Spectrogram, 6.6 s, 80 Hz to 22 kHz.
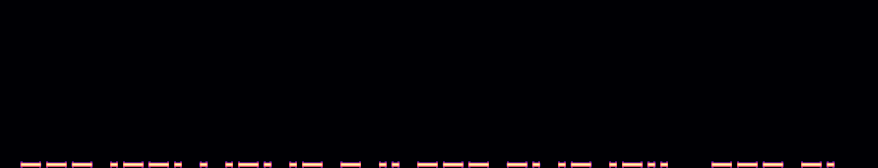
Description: Morse code, heard as a keyed tone, about 25 wpm, 600 Hz. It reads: OPERATIONAL ON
